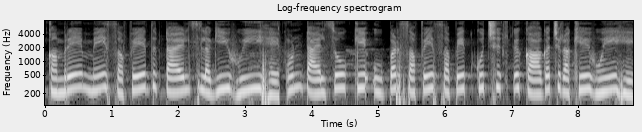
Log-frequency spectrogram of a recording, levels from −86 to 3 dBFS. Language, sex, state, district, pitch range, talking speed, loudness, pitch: Hindi, female, Maharashtra, Pune, 215-255 Hz, 115 wpm, -17 LUFS, 240 Hz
